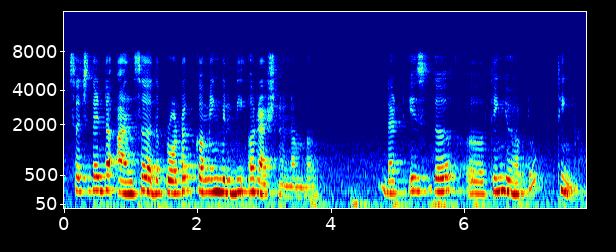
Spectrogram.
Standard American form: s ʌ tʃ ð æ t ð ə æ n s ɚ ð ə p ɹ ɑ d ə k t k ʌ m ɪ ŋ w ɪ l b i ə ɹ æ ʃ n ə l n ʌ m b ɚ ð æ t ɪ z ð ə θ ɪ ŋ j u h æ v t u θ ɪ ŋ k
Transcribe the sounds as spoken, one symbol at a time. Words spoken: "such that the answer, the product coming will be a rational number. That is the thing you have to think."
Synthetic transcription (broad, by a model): s ʌ tʃ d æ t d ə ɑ n s ɚ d ə p ɹ ɑ d ə k t k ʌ m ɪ ŋ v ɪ l b i ə ɹ æ ʃ n ə l n ʌ m b ɚ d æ t ɪ z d ə t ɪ ŋ j u h æ v t u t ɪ ŋ k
